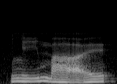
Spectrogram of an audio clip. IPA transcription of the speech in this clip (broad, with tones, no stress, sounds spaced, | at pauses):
l i˧˥ m a̰˨˩˦ ɪ̯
